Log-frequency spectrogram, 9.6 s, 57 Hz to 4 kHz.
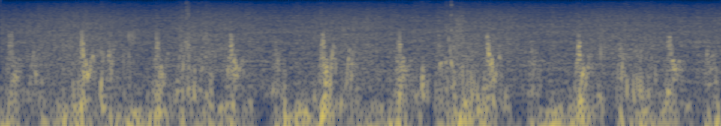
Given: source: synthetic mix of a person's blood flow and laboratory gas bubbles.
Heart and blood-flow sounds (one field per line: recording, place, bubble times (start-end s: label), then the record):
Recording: Doppler ultrasound of blood flow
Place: precordium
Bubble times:
1.31-1.42 s: bubbles
1.62-1.82 s: bubbles
2.33-2.85 s: bubbles
5.50-5.73 s: bubbles
5.80-6.39 s: bubbles
7.97-8.04 s: bubbles
8.32-8.79 s: bubbles
From the record:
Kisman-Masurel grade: 232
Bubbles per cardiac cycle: several, 3 to 8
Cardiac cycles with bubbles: 50 to 99%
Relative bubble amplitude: moderate (0.250 to 0.450)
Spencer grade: 3 (all of the cardiac periods contain showers or single bubble signals, but not dominating or overriding the cardiac motion signals)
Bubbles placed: only in the low amplitude regions of the cardiac cycle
